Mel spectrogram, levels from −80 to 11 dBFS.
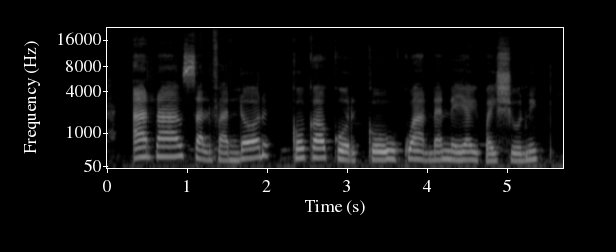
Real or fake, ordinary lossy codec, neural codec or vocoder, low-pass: real; none; none; none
